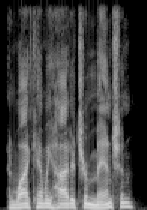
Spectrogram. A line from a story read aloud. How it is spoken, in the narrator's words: Marcus asked him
